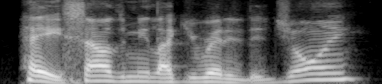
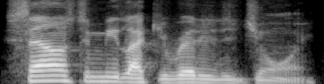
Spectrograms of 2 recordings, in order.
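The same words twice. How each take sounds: First: "join" rising like a question; unsure rise on "join"; slight upswing. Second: "ready to join" falling like a command; firm downswing ending on "join"; straight to the point. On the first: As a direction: let "ready to join" lift at the end. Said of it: "even if you upswing just a little bit". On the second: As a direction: land "join" low, no question in it. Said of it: "Straight to the point". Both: Shown as a demonstration.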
